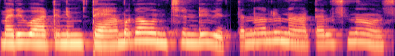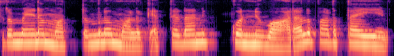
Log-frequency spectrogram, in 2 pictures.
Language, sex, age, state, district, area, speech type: Telugu, female, 45-60, Andhra Pradesh, East Godavari, urban, spontaneous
